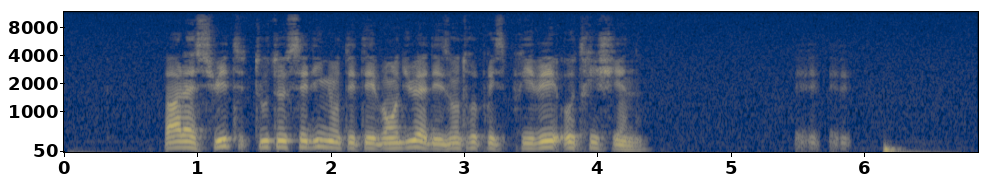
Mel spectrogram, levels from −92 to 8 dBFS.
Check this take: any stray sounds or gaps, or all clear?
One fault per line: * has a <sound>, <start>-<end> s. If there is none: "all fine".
* has a laugh, 5.5-5.9 s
